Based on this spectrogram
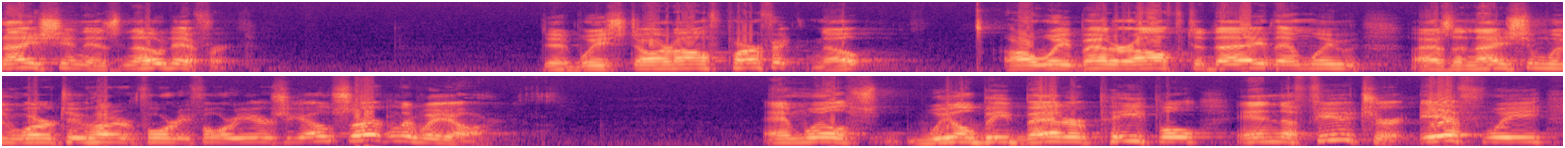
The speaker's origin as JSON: {"language": "English", "country": "United States", "said": "we as an American people"}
